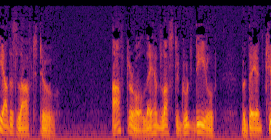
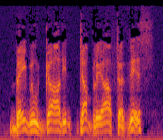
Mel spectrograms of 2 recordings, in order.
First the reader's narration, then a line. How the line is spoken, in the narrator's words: he laughed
